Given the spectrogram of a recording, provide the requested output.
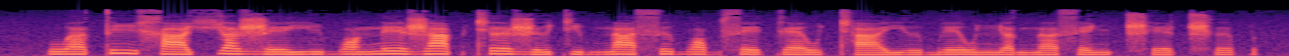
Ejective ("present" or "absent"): absent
